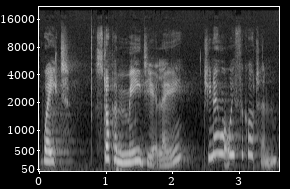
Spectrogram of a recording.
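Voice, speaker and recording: A woman's voice: on the high side, big pitch swings, moderate pace. A young woman, hosting a podcast with her mother, bubbly and teasing, full of slang. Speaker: podcast host, the daughter. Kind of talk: casual chat.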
